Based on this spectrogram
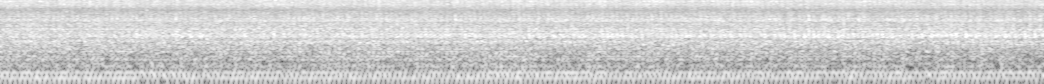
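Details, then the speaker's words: Air-cooled diesel engine just reassembled, running at full throttle: steady, even diesel clatter with slight unevenness underneath; rough running, owner suspects it is starving a little for fuel. "okay still sounds like it's starving a little bit for fuel"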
